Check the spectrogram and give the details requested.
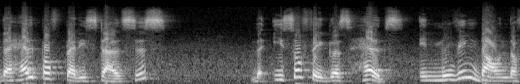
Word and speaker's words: esophagus: now coming to the esophagus or the food pipe esophagus or the food pipe o is silent hair in esophagus it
